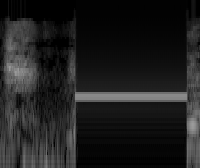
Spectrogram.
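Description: A steady single-pitched censor bleep, about a second long, starting partway in; all other sound is cut out while it plays, as when a spoken word is bleeped out.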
